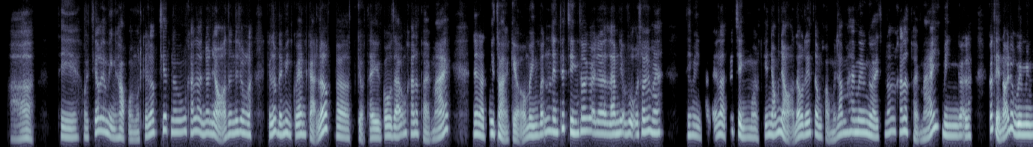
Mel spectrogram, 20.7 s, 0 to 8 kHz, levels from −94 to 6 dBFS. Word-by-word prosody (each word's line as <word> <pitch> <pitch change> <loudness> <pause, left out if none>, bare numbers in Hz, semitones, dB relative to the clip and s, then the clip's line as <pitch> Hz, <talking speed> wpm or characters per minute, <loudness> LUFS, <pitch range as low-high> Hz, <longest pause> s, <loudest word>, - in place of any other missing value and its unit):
Ờ. 110 +2 -6 0.5
Thì 135 -2 -2
hồi 135 -2 -7
trước 220 +2 +1
ấy 220 - 0
mình 155 -10 -1
học 130 -2 -2
ở 100 - -6
một 105 +1 -9
cái 150 +2 -2
lớp 190 +2 +2
triết 245 -1 -1
nó 205 0 -1 0.2
khá 205 0 -2
là 220 -2 0
nho 190 +2 -1
nhỏ 185 -2 +2
thôi, 185 - 0
nói 200 +2 0
chung 195 -4 +1
là 175 - +2 0.3
cái 170 +2 +2
lớp 215 - +4
đấy 175 -5 +1
mình 190 -3 0
quen 175 +2 +1
cả - - -2
lớp 260 - +5 0.2
và, 140 -5 0 0.2
kiểu, - - -4
thầy 130 0 0
cô 155 +1 +2
giáo 150 +1 +2
cũng 195 +3 -4
khá 185 -1 -3
là 190 0 -1
thoải 100 -2 -5
mái 145 - +1 0.5
nên 180 0 +3
là 150 -3 +3
thi 190 - +6
thoảng, 100 - +2
kiểu, 110 0 -1
mình 155 +3 +1
vẫn 210 +5 0
lên 210 -2 +2
thuyết 265 -1 +2
trình 195 -3 +4
thôi, 225 +1 +2
gọi 210 -4 0
là, 190 -1 +2
làm 180 +1 +2
nhiệm 185 -3 0
vụ 180 -2 +1
thôi 210 -1 +3
ấy 225 +1 +1
mà. 200 0 +1 0.5
Thì 165 0 -3
mình 155 -4 -4
cảm 100 - -17
thấy - - -3
là 180 -3 +2
thuyết 230 - -8
trình 135 -8 +2
một 130 -1 -4
cái 160 +2 -1
nhóm 175 +4 +1
nhỏ 185 - +1
đâu 165 - +3
đấy 180 +3 +3
tầm 165 -6 0
khoảng 95 +2 -8
15, 175 - -2
20 205 0 +2
người 155 -6 +2
nó 205 +4 -4
khá 210 - +1
là 225 0 +3
thoải 105 -6 -5
mái, 140 - 0
mình, 155 -3 +1
gọi 160 - -1
là, 155 +1 0 0.3
có 250 - +3
thể 245 - +6
nói 205 - +4
được 270 - +4
vì 175 - +9
mình 170 0 +4
175 Hz, 260 wpm, -23 LUFS, 145-200 Hz, 0.5 s, vì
